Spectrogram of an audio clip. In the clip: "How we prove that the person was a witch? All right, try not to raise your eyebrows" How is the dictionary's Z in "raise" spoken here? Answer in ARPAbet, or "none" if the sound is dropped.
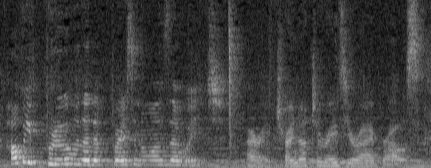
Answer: Z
